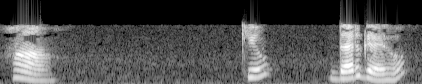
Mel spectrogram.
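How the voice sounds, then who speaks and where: An actress playing a proud, easily flustered young female student in a dubbed drama, expressive and quick to protest. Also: on the high side, full character voice. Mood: teasing, curious. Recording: muffled phone-like sound, music behind.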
